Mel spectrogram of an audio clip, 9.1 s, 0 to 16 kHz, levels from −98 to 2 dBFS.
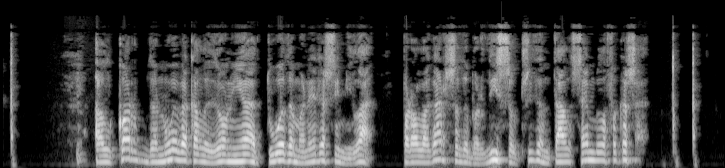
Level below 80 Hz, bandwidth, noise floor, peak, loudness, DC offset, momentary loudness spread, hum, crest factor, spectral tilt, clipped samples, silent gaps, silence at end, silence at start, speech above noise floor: -56 dBFS; 9.6 kHz; -79 dBFS; 0 dBFS; -17 LUFS; under 0.1%; 11 LU; none; 18 dB; -4.5 dB/octave; under 0.1%; none; 0.35 s; 0.15 s; 63 dB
